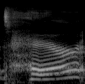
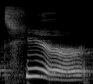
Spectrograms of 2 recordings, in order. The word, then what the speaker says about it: tear: Listen to the difference. Seeing the tear in my shirt brought a tear to my eye. First, we have tear. You can tear a piece of paper.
